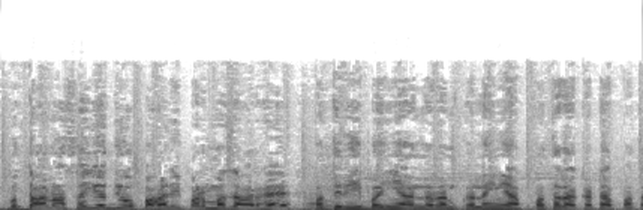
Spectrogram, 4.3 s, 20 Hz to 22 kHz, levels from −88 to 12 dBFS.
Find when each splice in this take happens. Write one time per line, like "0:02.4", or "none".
0:02.1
